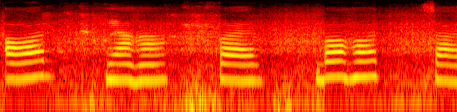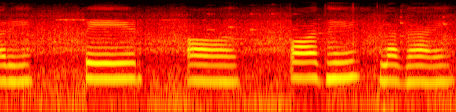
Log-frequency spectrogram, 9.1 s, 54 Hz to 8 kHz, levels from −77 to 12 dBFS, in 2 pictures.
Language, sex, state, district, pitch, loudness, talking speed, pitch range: Hindi, female, Chandigarh, Chandigarh, 235 Hz, -15 LUFS, 60 wpm, 225-250 Hz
